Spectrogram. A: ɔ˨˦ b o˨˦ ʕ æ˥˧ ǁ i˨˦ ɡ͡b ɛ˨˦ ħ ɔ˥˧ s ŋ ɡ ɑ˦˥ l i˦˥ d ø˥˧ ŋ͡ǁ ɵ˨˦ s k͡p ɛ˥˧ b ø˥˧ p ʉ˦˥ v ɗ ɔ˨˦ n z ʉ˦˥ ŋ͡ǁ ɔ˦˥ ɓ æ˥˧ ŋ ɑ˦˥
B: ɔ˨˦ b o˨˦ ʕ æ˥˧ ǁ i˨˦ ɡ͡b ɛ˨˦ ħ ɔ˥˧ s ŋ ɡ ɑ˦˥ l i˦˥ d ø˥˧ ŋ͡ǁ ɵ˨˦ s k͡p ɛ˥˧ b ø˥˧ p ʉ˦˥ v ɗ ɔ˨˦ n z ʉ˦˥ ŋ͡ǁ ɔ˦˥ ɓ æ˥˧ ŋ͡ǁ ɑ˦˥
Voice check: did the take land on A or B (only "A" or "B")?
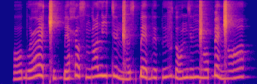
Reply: B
